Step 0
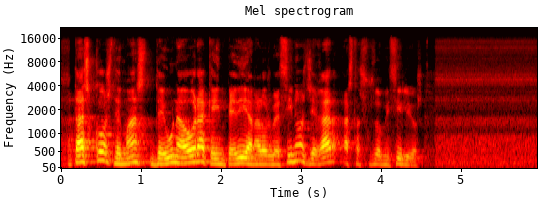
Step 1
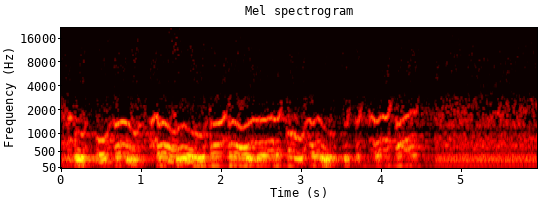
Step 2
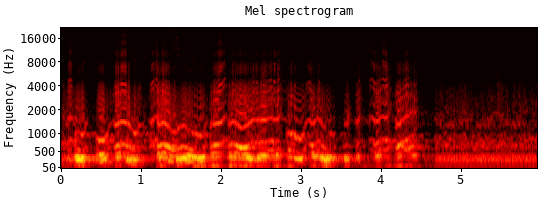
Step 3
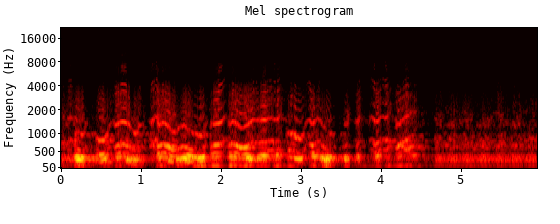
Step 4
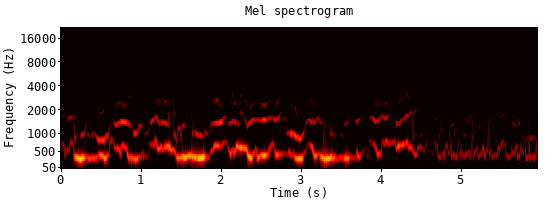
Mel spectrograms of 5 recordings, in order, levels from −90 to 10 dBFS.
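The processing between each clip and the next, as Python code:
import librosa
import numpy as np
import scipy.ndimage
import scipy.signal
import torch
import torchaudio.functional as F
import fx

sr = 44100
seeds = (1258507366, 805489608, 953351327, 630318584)

y1 = fx.octave_mirror(x, sr, pivot_hz=440.0)
y1 = fx.fixed_phaser(y1, sr, hz=720.0, stages=8)
y1 = fx.band_squash(y1, sr, depth_pct=40)
y2 = scipy.ndimage.median_filter(y1, 25, mode='constant')
y2 = F.gain(torch.from_numpy(y2), -4.0).numpy()
y3 = fx.high_shelf(y2, sr, hz=3900.0, db=-11.5)
y3 = y3 * (1.0 - 0.46 / 2.0 + 0.46 / 2.0 * np.cos(2.0 * np.pi * 5.1 * (np.arange(len(y3)) / sr)))
y4 = fx.sine_speech(y3, sr)
y4 = F.gain(torch.from_numpy(y4), -5.0).numpy()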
